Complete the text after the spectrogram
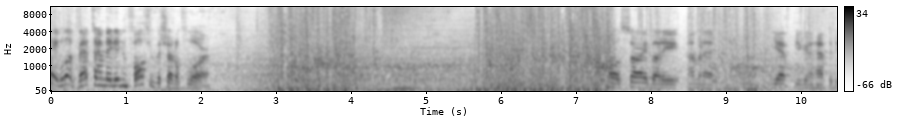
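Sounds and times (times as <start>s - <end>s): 
speech: 0.0s - 2.4s, 7.4s - 10.4s
enemy gunfire in a video game: 2.9s - 4.2s, 5.6s - 9.8s.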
